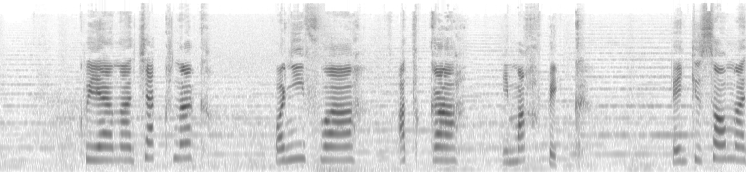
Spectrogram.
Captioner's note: speaks indigenous language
